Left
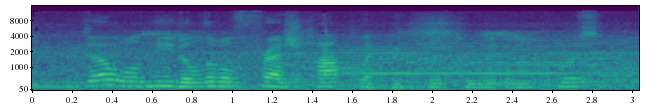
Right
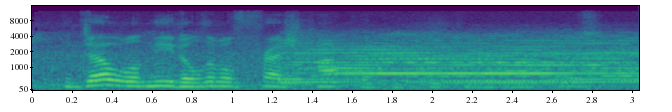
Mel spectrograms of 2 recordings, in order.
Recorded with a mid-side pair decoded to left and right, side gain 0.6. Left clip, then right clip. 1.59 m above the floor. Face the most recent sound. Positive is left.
turn(degrees=35)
